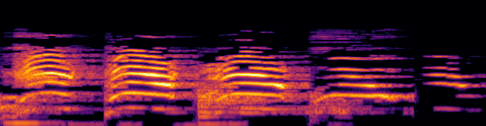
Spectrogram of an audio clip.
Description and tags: Cat meow
My neighbour's cat from across the road is very vocal. I've removed additional noise from the recording as much as possible.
